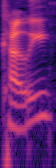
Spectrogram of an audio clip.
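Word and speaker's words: Keleigh: Kelly you know that it's pronounced Kelly Kay uh teller like miles teller's wife that's who was with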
